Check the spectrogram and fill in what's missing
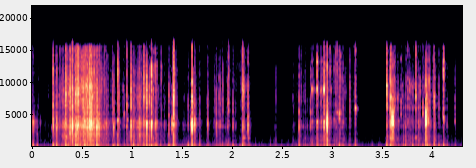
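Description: Fingertips with short nails rub and tilt upright a hollow, dot-painted bamboo rain stick with a rattan end cap. Bright, dense scratching and crackling rustle comes in bursts, with sharp clicky accents around 3.5 kHz. It quiets to a faint hiss for a moment before the rustling resumes.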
